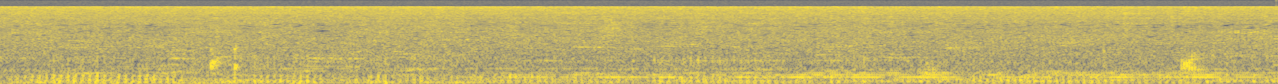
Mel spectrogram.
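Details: Purring of a lilac-coated British Shorthair cat: a steady, deep vibrating drone that is unbroken for the whole stretch, with a few faint tonal sounds laid over the rumble.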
